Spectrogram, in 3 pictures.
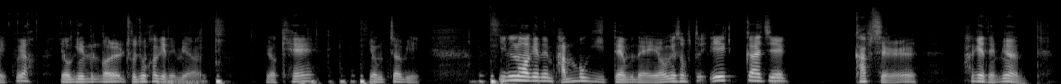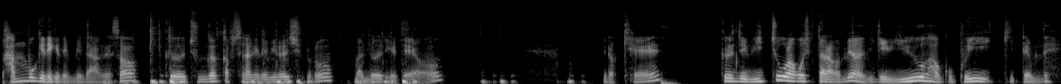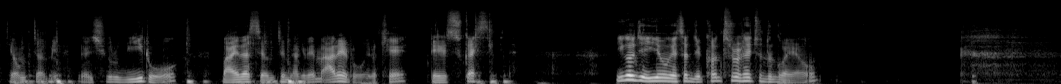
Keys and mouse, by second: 0.1 click, 0.3 click, 1.5 KP_0, 1.9 KP_1, 1.9 KP_Decimal, 2.7 Return, 3.1 KP_0, 3.2 KP_Decimal, 3.4 KP_2, 3.6 Return, 4.3 Return, 4.7 KP_1, 4.9 Return, 4.9 KP_1, 11.7-16.2 typing, 12.8 Return, 13.6 Return, 14.7 Return, 15.4 Return, 18.7 click, 20.6 click, 21.3 KP_0, 21.4 KP_Decimal, 21.7 KP_1, 21.8 Return, 23.1 KP_Subtract, 23.6 KP_0, 23.7 KP_Decimal, 24.2 Return, 24.2 KP_1, 26.0 KP_0, 26.1 Return, 29.1 alt+right click, 29.4 alt+middle click, 30.1 alt+click, 30.1 alt+middle click, 30.2 alt+right click, 30.7 alt+middle click, 31.2 alt+middle click.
